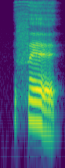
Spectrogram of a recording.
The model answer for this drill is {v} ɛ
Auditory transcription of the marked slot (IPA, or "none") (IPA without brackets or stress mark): f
